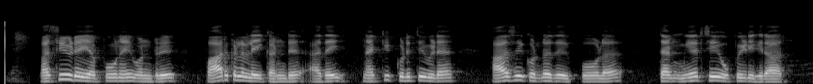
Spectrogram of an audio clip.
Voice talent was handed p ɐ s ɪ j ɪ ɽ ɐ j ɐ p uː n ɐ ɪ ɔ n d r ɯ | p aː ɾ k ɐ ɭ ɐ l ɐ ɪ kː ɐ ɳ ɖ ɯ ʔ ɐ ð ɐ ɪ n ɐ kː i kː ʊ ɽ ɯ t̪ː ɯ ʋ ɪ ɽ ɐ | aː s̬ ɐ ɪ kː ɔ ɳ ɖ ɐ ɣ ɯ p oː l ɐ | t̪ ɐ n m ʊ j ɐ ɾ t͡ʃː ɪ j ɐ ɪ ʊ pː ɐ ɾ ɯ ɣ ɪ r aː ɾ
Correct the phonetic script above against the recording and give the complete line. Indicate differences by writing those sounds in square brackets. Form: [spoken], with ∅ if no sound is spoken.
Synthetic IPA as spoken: p ɐ s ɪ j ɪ ɽ ɐ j ɐ p uː n ɐ ɪ ɔ n d r ɯ | p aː ɾ k ɐ ɭ ɐ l ɐ ɪ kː ɐ ɳ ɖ ɯ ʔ ɐ ð ɐ ɪ n ɐ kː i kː ʊ ɽ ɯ t̪ː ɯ ʋ ɪ ɽ ɐ | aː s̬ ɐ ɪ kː ɔ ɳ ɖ ɐ [ð] ɯ p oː l ɐ | t̪ ɐ n m ʊ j ɐ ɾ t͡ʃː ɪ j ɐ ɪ ʊ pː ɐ [ɽ] ɯ ɣ ɪ r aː ɾ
